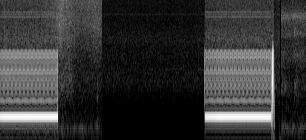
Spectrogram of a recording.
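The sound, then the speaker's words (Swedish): A telephone ringback tone sounds twice while calling one's mother, each steady beep lasting about a second with a pause of roughly two seconds between them, clear as if heard through the handset. “Alltså, när jag brukar bli lite så osäker och förvirrad och kanske bara behöver få lite stöd eller någon att prata med, då ringer jag min mamma. Och nu ska jag göra det.”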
